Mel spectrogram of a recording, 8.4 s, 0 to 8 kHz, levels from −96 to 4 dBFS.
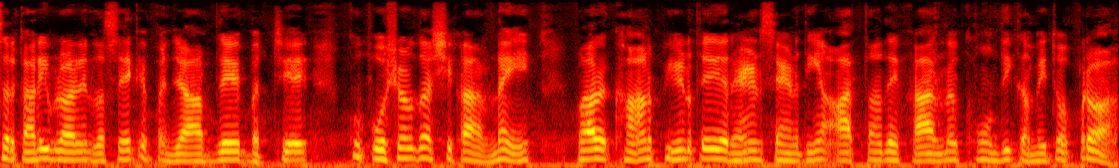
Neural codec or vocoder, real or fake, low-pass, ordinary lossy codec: codec, 16 kHz, 2 kbps, FreqCodec, larger model; fake; none; none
